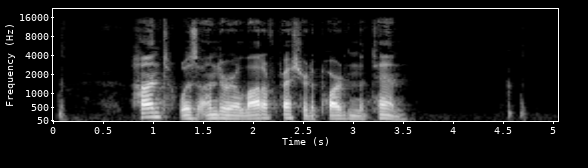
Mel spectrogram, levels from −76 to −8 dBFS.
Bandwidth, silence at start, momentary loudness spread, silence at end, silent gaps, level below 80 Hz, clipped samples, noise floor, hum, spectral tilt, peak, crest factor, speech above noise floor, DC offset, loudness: 16.5 kHz; 0.05 s; 8 LU; 0.5 s; none; -56 dBFS; under 0.1%; -68 dBFS; none; -5.5 dB/octave; -2 dBFS; 18 dB; 51 dB; under 0.1%; -18 LUFS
